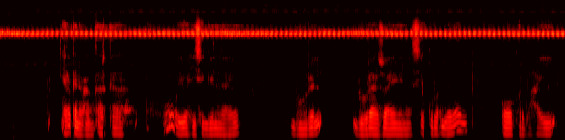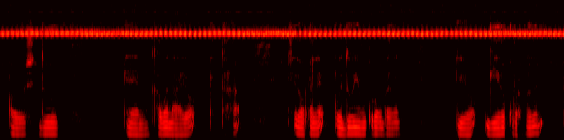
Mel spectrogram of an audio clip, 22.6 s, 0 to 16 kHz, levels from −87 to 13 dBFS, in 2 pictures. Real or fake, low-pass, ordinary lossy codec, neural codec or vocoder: real; 14.4 kHz; MP3, 96 kbps; none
